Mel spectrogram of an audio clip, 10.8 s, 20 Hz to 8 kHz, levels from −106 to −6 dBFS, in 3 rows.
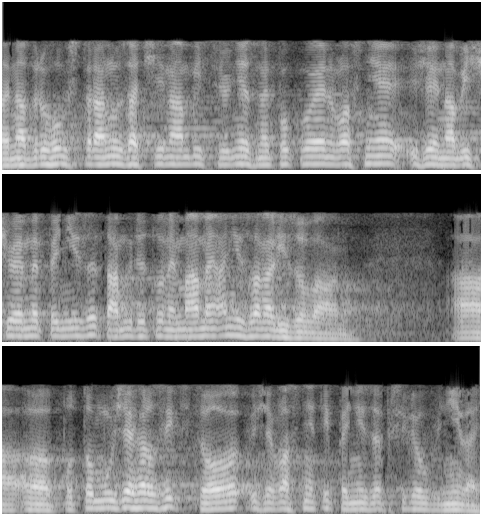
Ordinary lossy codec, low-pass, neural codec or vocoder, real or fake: AAC, 16 kbps; 7.2 kHz; none; real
